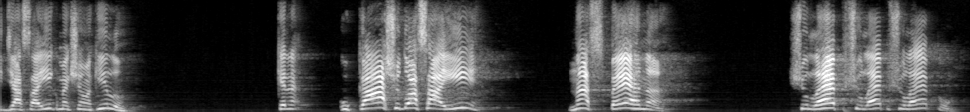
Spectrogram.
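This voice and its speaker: A male pastor, preaching a sermon in a conversational way, mixing jokes with sudden swings between soft and loud. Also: extremely high pitch. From Brazil. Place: church hall. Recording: reverberant church hall.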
